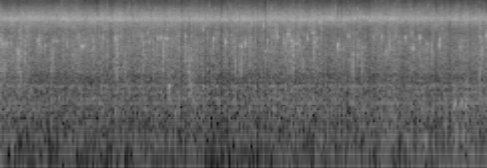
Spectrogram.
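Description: Sliced onions and green chillies sizzling in hot oil in a frying pan: a steady high hiss with many small crackles.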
